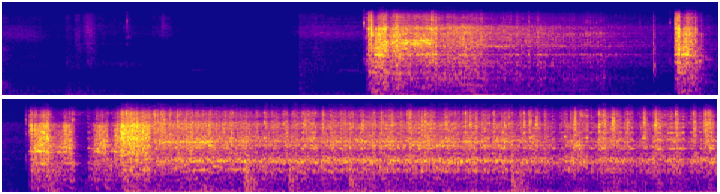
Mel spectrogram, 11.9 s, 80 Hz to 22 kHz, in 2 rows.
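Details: 1957 Chevy Sedan Delivery 4x4 on a Chevy truck frame, 454 big-block, SM465 transmission, NP205 transfer case, first start after a new clear fuel filter: a few cranks, then a steady healthy idle with the accelerator pump working and audible gear-drive whir.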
